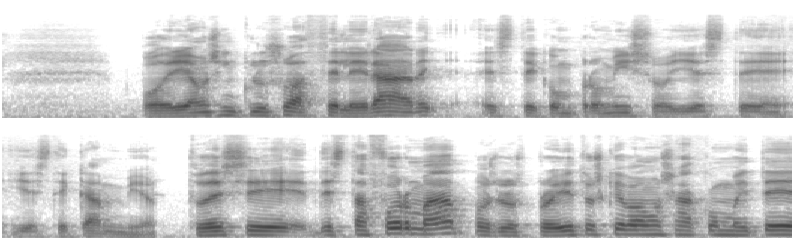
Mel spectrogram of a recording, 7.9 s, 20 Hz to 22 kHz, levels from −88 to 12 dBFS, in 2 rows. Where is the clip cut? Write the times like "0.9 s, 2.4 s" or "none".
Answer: 4.7 s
